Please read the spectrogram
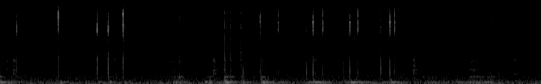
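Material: Glass.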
